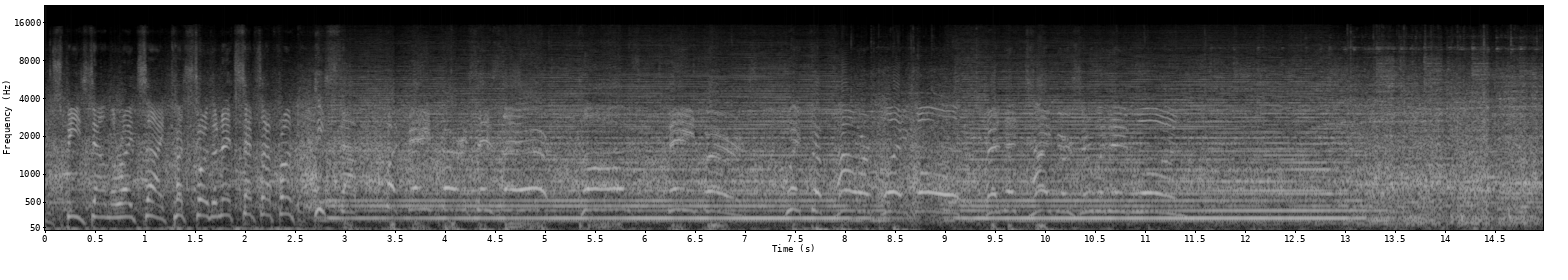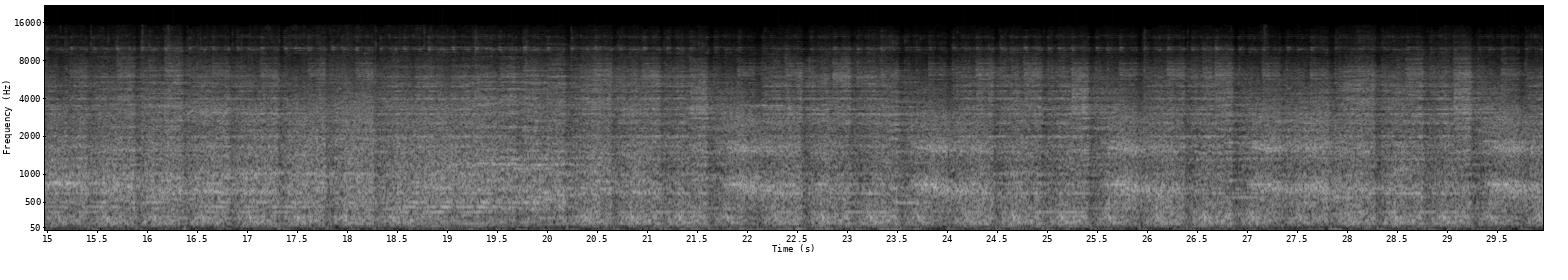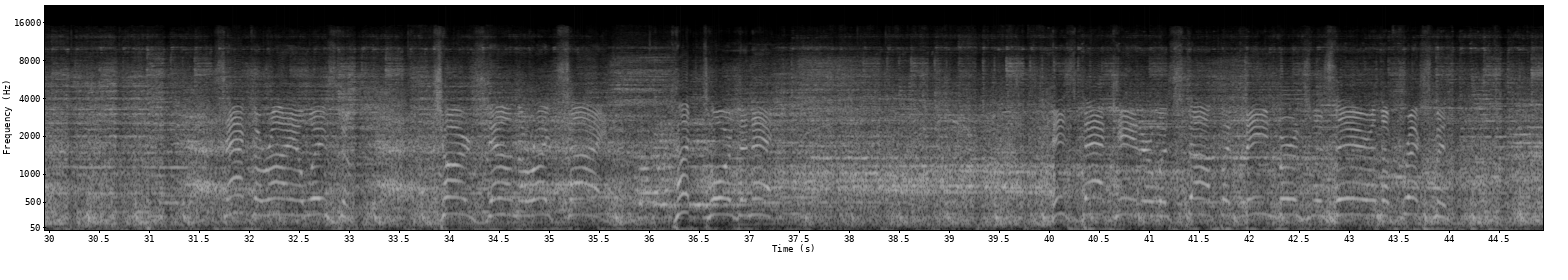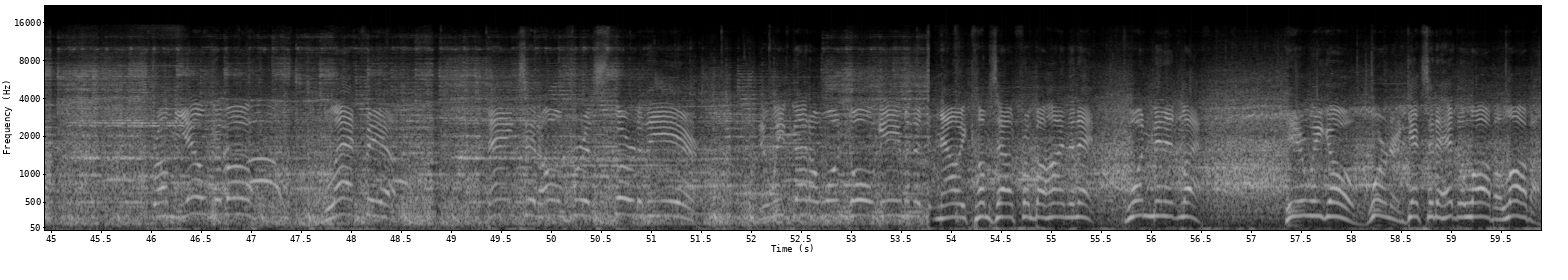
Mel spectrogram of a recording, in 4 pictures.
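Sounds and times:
crowd cheering: 0.0s - 59.9s
music over arena speakers: 0.2s - 56.6s
arena goal horn: 2.6s - 21.7s, 30.7s - 39.2s, 40.0s - 44.0s, 44.8s - 51.4s.

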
